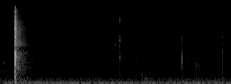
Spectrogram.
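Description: A single sharp snap just after the start, followed by a few faint clicks from laptop keys or a trackpad.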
